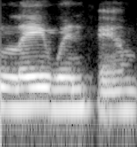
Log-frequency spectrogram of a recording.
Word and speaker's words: LeUyen Pham: hale and that's me that's how i used to pronounce my name lei winfam believe it or not it doesn't look like it but that's what it is oops and i always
